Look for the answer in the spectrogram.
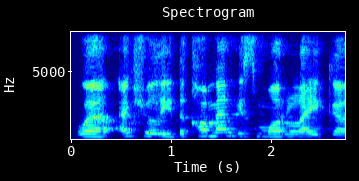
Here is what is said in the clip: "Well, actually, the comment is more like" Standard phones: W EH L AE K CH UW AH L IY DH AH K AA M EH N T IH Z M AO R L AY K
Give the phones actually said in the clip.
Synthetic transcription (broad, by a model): W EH L AE K CH UW AH L IY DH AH K AA M EH N T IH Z M AO R L AY K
